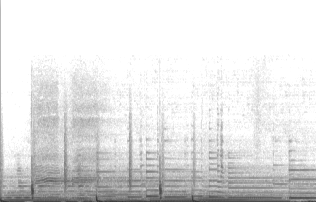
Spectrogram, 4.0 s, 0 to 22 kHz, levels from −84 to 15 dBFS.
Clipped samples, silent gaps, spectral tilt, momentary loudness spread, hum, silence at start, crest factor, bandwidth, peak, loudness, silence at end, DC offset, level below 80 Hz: under 0.1%; none; -8 dB/octave; 4 LU; none; 0 s; 12 dB; 9 kHz; -2 dBFS; -16 LUFS; 0 s; under 0.1%; -18 dBFS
